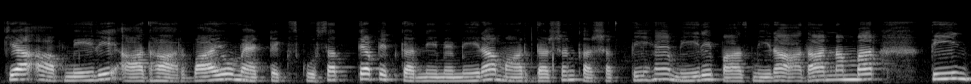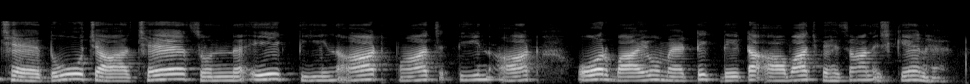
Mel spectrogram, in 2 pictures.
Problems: none marked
